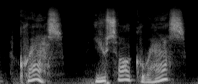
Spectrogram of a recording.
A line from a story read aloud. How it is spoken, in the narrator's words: she asked, excitedly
